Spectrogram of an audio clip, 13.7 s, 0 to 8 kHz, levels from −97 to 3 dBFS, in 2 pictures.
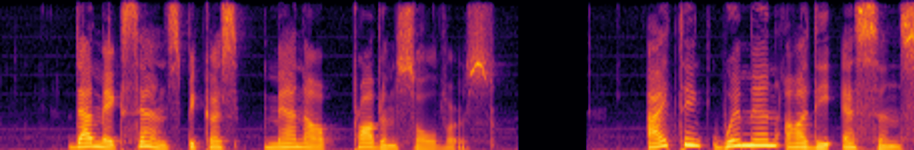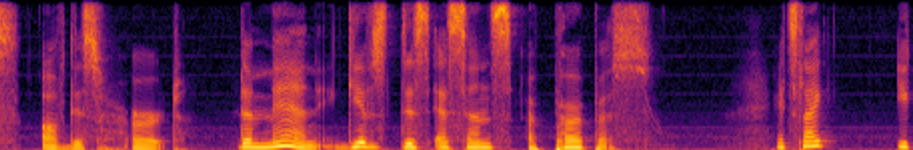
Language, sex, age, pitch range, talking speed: English, female, 40-59, 140-185 Hz, 120 wpm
